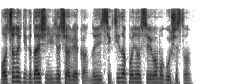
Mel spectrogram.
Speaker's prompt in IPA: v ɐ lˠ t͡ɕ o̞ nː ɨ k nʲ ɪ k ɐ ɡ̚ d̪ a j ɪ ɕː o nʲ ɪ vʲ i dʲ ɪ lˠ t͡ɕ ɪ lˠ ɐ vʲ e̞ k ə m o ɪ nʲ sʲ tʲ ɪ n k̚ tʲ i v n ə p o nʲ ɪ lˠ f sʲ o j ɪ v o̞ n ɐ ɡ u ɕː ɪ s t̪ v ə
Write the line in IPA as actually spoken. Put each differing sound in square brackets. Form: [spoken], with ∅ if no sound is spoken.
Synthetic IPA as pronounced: v ɐ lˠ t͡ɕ o̞ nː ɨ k nʲ ɪ k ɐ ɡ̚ d̪ a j ɪ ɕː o nʲ ɪ vʲ i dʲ ɪ lˠ t͡ɕ ɪ lˠ ɐ vʲ e̞ k ə [n] o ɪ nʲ sʲ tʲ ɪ n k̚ tʲ i v n ə p o nʲ ɪ lˠ f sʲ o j ɪ v o̞ [m] ɐ ɡ u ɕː ɪ s t̪ v ə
